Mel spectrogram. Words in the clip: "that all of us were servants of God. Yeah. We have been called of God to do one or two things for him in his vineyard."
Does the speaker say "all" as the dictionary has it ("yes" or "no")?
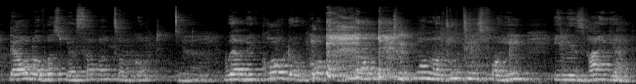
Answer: yes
